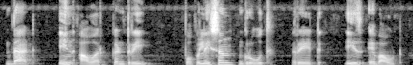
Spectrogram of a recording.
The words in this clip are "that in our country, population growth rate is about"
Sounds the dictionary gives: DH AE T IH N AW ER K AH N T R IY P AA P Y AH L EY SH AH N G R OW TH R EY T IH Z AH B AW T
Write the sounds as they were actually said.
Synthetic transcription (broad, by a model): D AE T IH N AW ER K AH N T R IY P AA P Y AH L EY SH AH N G R OW T R EY T IH Z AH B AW T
